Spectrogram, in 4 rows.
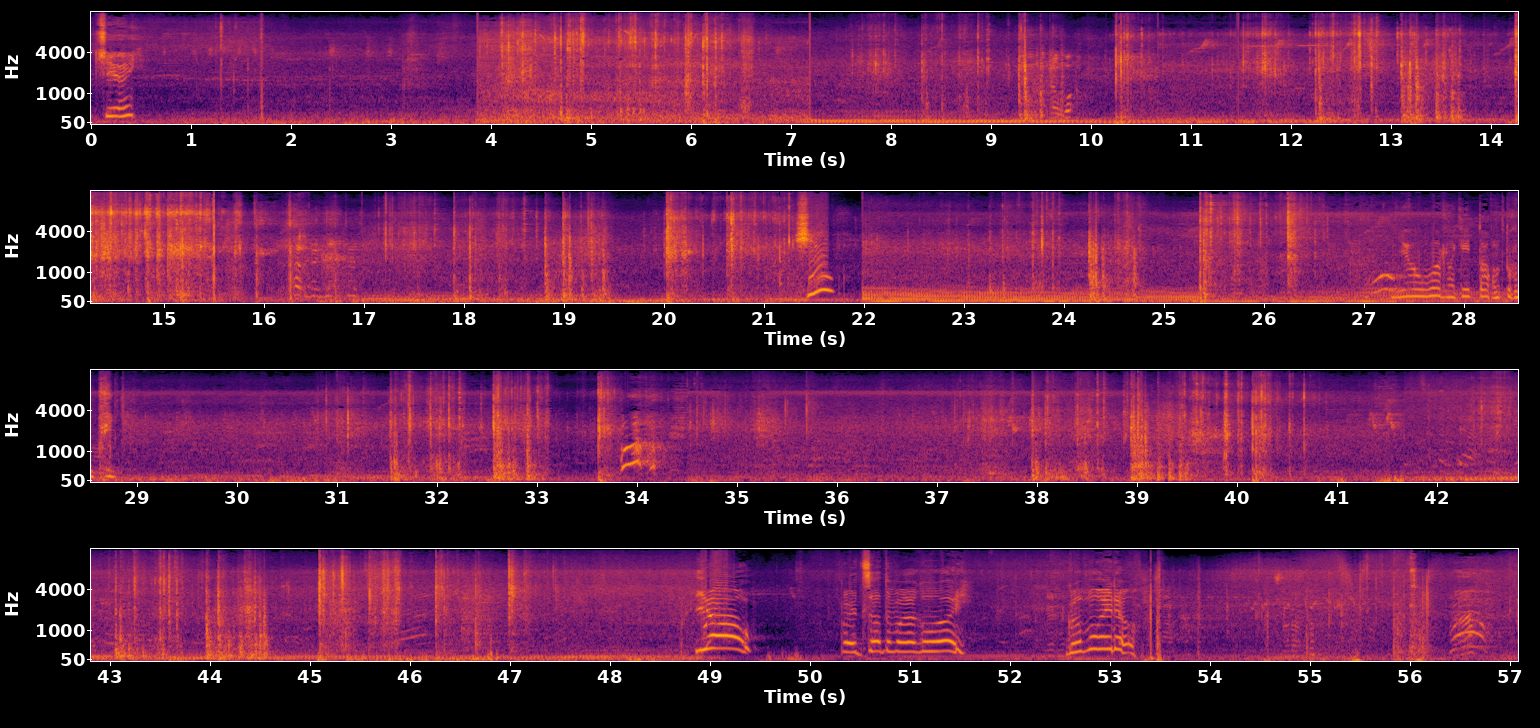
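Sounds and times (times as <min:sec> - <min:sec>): bikes rolling on concrete: 0:00.0 - 0:57.0
bikes clattering on landing: 0:11.6 - 0:16.7, 0:17.3 - 0:21.2, 0:31.1 - 0:35.4, 0:37.2 - 0:40.9
voices: 0:26.9 - 0:29.0, 0:35.2 - 0:38.3, 0:41.4 - 0:46.9, 0:48.7 - 0:57.0.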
